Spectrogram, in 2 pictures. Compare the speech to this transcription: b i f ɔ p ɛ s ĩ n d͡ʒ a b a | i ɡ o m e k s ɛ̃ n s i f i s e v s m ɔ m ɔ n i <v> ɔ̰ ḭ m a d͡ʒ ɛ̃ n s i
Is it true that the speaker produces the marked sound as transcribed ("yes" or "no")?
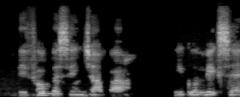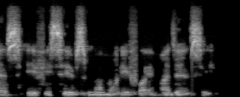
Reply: no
